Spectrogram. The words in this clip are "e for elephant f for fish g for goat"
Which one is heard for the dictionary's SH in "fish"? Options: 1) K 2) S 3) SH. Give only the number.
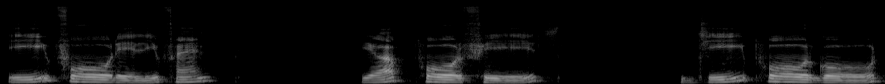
2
